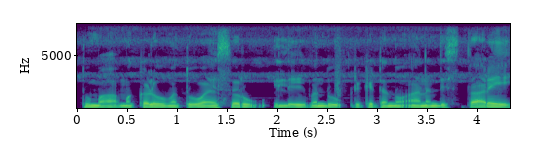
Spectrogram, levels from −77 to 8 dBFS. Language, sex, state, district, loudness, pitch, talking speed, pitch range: Kannada, male, Karnataka, Dakshina Kannada, -16 LUFS, 90 Hz, 110 wpm, 90-95 Hz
